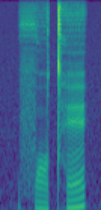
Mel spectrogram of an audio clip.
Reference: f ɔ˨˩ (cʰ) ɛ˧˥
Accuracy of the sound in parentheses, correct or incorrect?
incorrect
